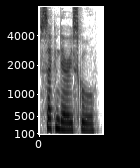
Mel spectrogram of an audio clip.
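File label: "secondary school", British English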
